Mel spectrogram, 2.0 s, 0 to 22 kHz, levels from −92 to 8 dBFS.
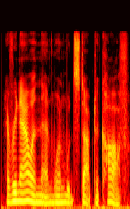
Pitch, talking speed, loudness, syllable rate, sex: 140 Hz, 275 wpm, -16 LUFS, 6.7 syllables/s, male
